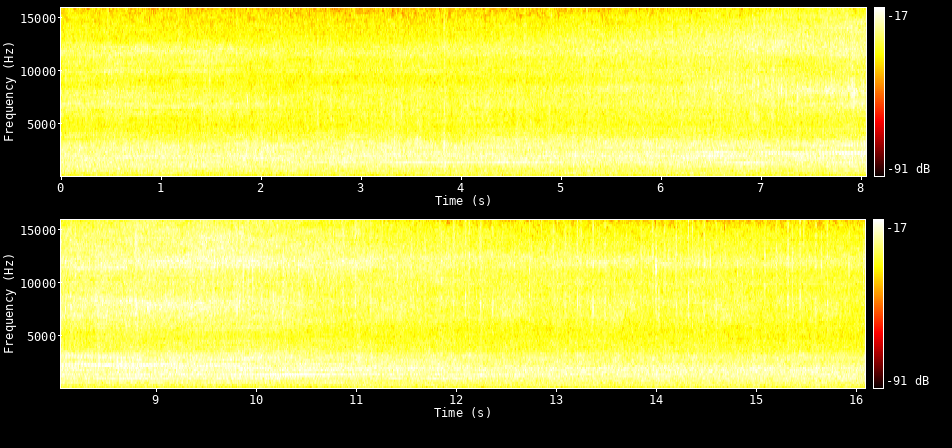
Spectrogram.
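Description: A model train rumbles and clicks along the track, growing louder as it passes close by.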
